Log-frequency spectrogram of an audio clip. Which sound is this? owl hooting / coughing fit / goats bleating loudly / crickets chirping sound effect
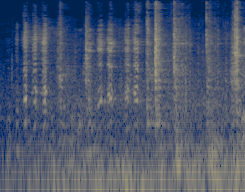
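goats bleating loudly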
